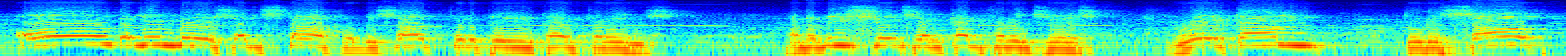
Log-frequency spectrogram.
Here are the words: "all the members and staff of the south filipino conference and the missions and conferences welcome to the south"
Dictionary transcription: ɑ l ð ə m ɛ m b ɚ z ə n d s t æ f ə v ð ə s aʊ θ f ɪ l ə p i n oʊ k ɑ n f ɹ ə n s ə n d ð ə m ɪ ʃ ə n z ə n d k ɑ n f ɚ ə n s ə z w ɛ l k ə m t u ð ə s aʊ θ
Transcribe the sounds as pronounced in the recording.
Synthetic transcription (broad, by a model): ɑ l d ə m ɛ m b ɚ s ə n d s t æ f ə v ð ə s aʊ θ f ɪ l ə p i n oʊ k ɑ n f ɹ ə n s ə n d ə m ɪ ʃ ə n s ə n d k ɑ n f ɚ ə n s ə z w ɛ l k ə m t u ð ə s aʊ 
